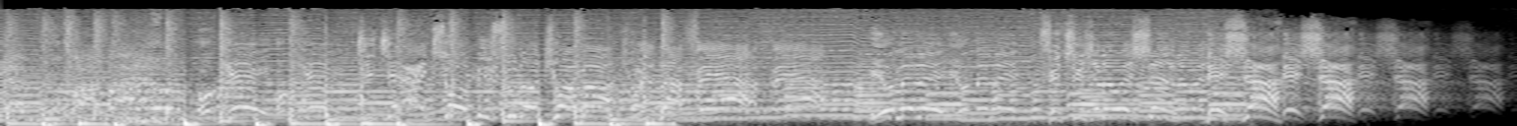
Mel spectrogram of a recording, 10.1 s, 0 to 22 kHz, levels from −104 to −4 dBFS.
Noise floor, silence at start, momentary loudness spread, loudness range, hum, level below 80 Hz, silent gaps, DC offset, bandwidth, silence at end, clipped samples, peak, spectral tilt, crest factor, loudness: -51 dBFS; 0 s; 4 LU; 2 LU; none; -24 dBFS; none; under 0.1%; 16.5 kHz; 0.65 s; under 0.1%; 0 dBFS; -3.5 dB/octave; 16 dB; -15 LUFS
